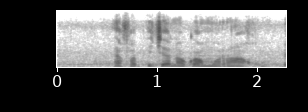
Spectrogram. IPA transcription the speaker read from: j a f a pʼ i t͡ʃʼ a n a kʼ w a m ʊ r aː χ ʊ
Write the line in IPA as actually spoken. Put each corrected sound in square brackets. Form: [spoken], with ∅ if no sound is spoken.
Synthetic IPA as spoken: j a f a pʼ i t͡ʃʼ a n a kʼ w a m ʊ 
